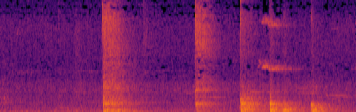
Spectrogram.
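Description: Steel cleaver chopping through fish on a wooden chopping block: five sharp chops, the first about a second and a half in and the last four coming quickly, each with a short ring.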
